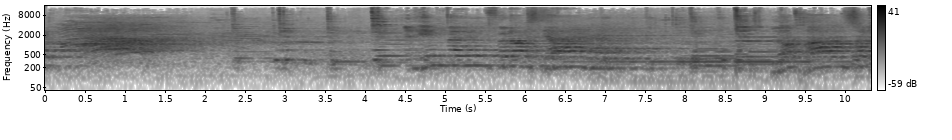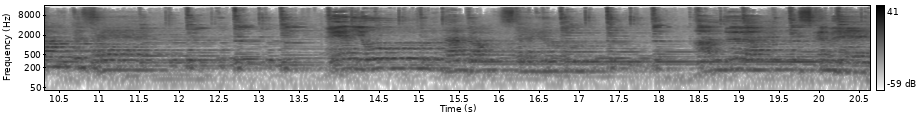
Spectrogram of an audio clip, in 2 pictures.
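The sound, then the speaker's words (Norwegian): A huge crowd of over 40,000 people sings together in unison in the rain, thousands of voices blending into a loud, sustained melodic swell that rises and falls steadily with no pauses. “Dette er lyden av over 40 000 mennesker”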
